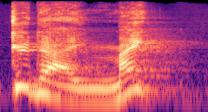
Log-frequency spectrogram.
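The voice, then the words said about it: Put-on Australian accent. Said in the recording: “Whether that was a good or bad accent”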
